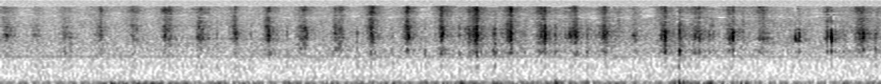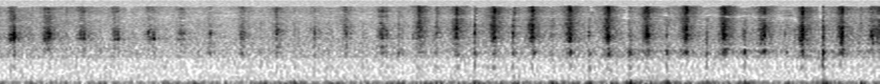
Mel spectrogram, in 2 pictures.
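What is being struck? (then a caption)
Table tennis paddle, rubber facing on a wooden blade. Fingertips quickly tap and scratch across the sticky red rubber facing of a table tennis paddle with a solid wooden blade, held low. A rapid, uneven patter of soft, short ticks with a bright, crackly edge sits over a steady low hum.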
